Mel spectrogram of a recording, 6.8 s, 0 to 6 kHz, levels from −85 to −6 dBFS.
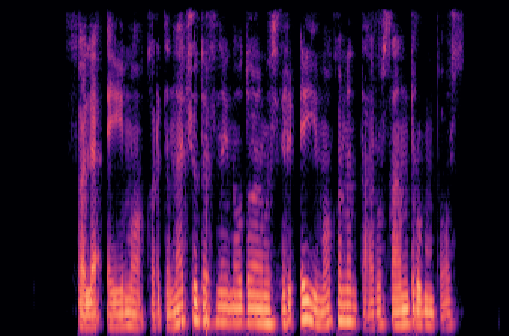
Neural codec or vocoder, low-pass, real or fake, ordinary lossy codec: autoencoder, 48 kHz, 128 numbers a frame, DAC-VAE, trained on Japanese speech; 5.4 kHz; fake; AAC, 32 kbps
